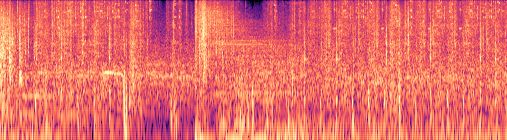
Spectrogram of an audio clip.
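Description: Heavy footsteps crunch steadily over ground.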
